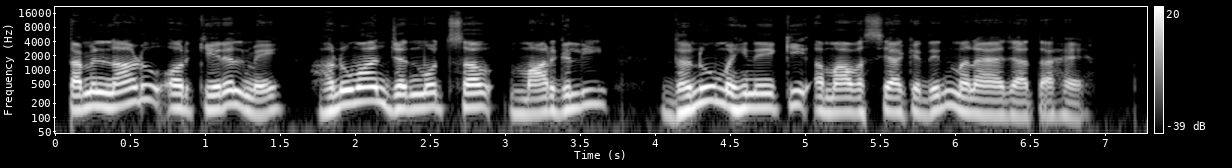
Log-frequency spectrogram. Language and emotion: Hindi, neutral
